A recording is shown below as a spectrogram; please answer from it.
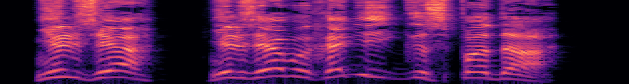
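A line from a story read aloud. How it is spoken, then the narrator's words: Shouting. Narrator (Russian): закричал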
